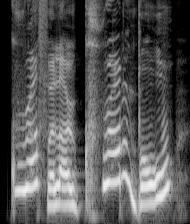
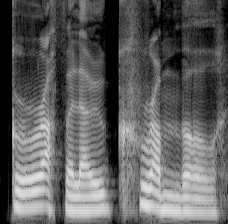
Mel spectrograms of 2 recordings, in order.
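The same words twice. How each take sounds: First: High, loud, rising disbelief; hammed-up monster panic; alarmed question. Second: Slow, deliberate dish name; measured, drawn-out reveal; slow announcement. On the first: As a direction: squawk it back as a frightened question. Gruffalo repeats it in alarm. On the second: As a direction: spell out the threat slowly. Mouse's menacing announcement. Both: A narrator's reading.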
